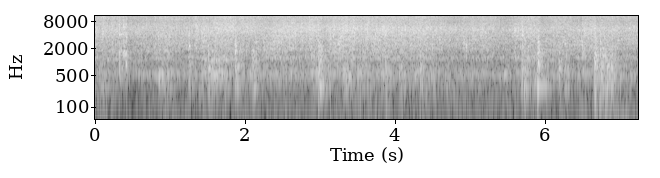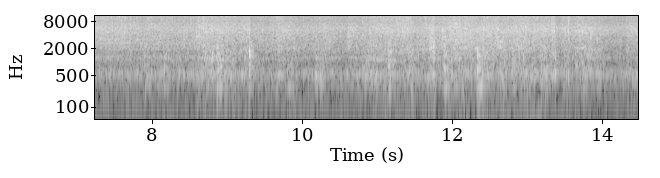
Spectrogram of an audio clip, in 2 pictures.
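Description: Spiced mixed vegetables sizzling in an open aluminium pressure cooker as they are stirred, with a steady hiss and scattered scrapes and clicks of the utensil against the pot.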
